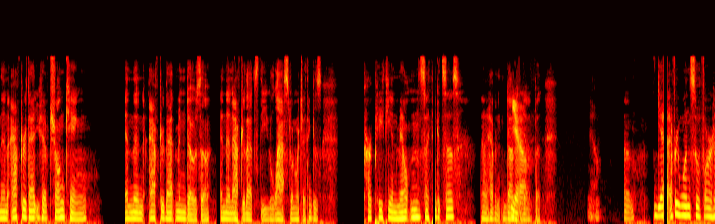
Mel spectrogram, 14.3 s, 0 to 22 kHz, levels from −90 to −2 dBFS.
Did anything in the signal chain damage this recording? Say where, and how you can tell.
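Yes: unconcealed Bluetooth headset packet loss on the wireless link between headset and phone. The speech drops out with hard edges at 4.32–4.42 s (90 ms, before "then after that's the"), 8.66–8.71 s (45 ms, before "it says I haven't"), 10.37–10.39 s (22.5 ms, between "says I haven't done" and "it yet but") and 13.27–13.35 s (75 ms). Lost voice packets were replaced by silence or an idle pattern, not concealment, across the mSBC wideband link.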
